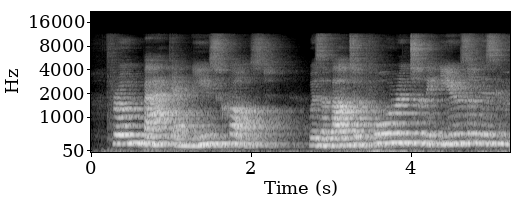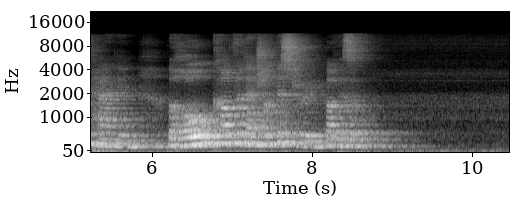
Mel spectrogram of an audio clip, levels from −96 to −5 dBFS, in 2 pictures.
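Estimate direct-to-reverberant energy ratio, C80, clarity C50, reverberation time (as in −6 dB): −7.5 dB, 1.5 dB, −2.0 dB, 1.4 s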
